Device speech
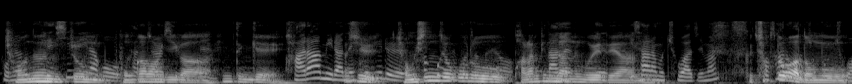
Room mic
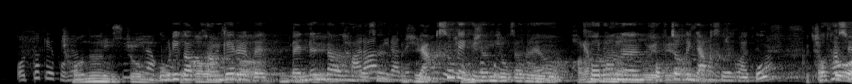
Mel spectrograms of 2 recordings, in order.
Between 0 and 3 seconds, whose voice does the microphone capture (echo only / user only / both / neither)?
both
